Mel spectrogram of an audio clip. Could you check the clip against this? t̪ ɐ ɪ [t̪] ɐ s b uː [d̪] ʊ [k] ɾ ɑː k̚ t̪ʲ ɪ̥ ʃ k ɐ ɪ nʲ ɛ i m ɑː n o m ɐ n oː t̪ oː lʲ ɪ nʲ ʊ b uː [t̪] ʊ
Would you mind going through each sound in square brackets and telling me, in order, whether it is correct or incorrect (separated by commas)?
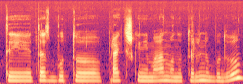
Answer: correct, incorrect, incorrect, incorrect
